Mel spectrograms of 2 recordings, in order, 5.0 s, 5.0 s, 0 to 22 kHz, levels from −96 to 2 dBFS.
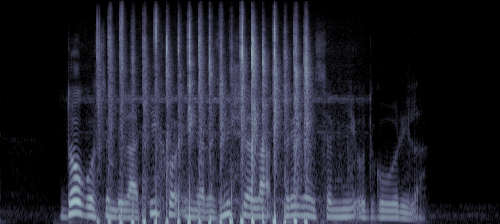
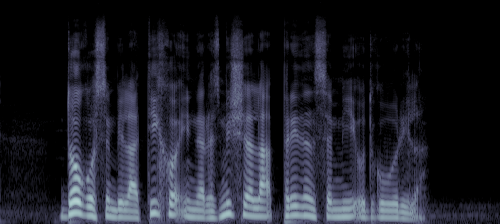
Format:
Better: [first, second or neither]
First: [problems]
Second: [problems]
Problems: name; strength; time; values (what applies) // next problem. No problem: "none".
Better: second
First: background sound (Hands); 5 dB above the speech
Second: none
